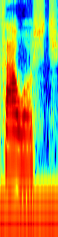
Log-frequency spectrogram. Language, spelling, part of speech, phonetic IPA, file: Polish, całość, noun, [ˈt͡sawɔɕt͡ɕ], Pl-całość.ogg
